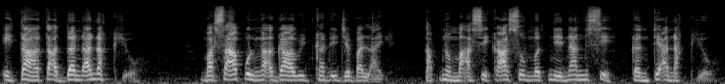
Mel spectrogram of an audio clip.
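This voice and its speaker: A woman with an Ilocano accent playing a bossy, nosy middle-aged mother in a radio drama, with a husky voice. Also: medium pitch, normal speed, sharp tone. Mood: firm, advising.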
